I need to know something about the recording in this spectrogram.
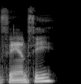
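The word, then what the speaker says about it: Phanpy: where you can get early game Fan Fee, I should say that correctly. – Yeah, that would be right. – And that is solely what the decision is based on, is early game Fan Fee.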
